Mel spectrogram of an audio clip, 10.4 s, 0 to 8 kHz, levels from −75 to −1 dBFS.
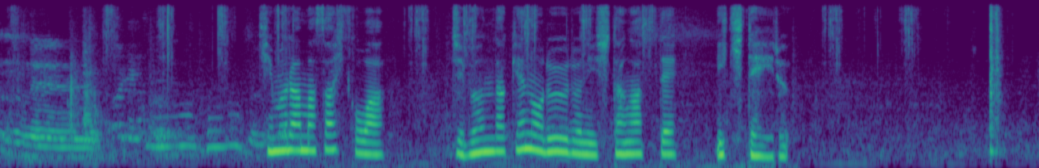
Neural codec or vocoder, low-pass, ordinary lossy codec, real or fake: none; 7.2 kHz; none; real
